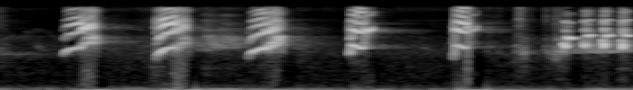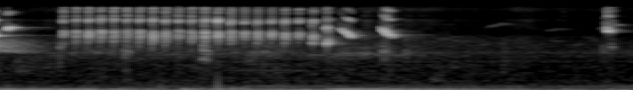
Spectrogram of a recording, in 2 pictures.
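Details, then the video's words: Long-tailed shrike in energetic 'full isian' song: a few loud, sharp, descending notes, then a fast buzzy rattle of rapid pulses, ending with scattered high chips. "cendet gacor full isian"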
